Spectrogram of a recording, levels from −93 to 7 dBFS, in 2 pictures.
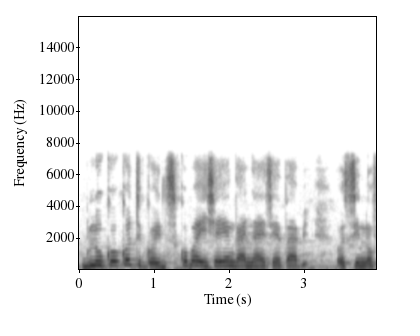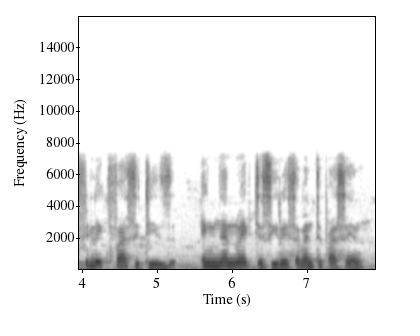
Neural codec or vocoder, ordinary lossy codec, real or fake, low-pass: none; none; real; 7.2 kHz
